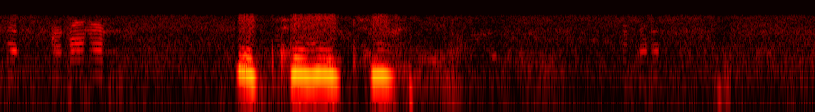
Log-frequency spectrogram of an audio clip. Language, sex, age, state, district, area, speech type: Santali, female, 18-30, West Bengal, Bankura, rural, conversation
